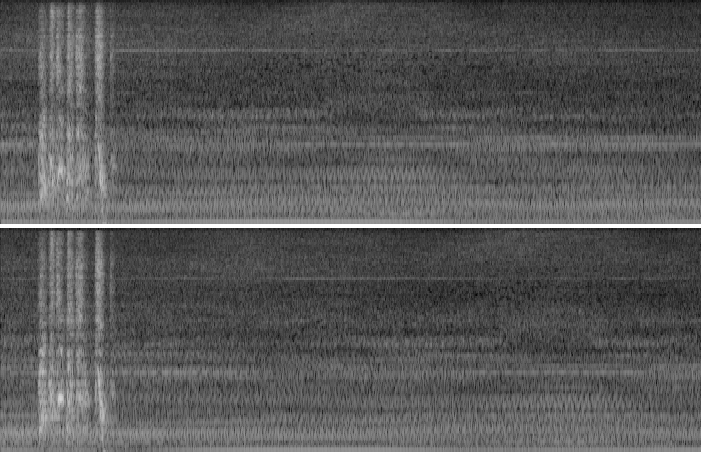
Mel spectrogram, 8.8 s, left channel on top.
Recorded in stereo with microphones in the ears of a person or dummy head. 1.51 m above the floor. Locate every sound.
0.5 s a zipper: 15° right (ahead or behind), 2 m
